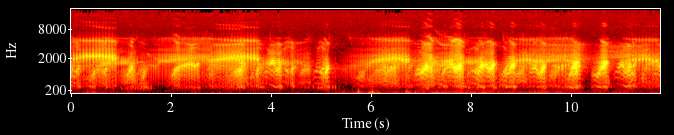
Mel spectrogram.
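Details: Dense frog chorus at a wild pond deep in the forest, recorded on iPhone 14 Pro with Shure MV88+; continuous buzzing, rattled croaks with rising, swooping notes, many voices overlapping, low rumble underneath.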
